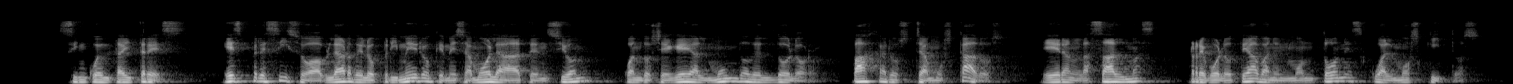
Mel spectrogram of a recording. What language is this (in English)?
Spanish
